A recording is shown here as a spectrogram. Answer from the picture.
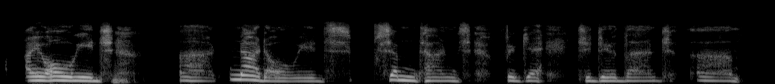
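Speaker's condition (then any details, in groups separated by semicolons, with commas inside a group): Cerebral palsy; premature birth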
